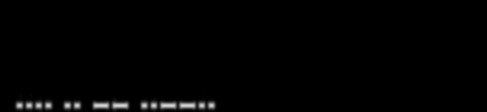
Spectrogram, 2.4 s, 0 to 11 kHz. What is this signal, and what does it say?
Morse code, heard as a keyed tone, about 52 wpm, 700 Hz. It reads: HIM?
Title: Sentences from Top 1000 Words - Review Part 2 - 50wpm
